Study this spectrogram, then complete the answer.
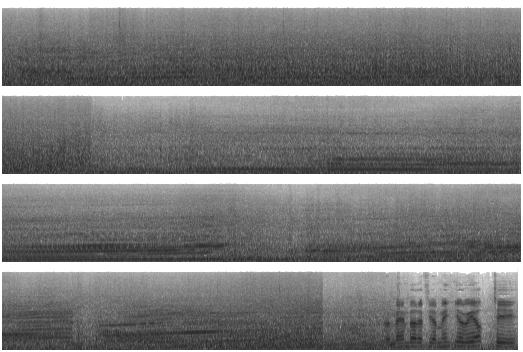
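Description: A motorcycle engine roars and revs up and down as it rides along.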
